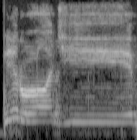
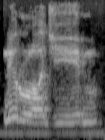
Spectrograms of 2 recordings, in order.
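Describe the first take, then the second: First: The final m flows on for a long time. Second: The final m is cut off abruptly. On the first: "Itu namanya mengalirnya suara" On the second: "Itu tertahannya suara"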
